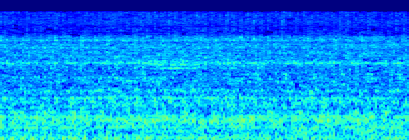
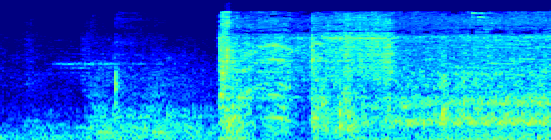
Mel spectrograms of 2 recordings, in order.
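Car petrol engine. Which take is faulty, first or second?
first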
